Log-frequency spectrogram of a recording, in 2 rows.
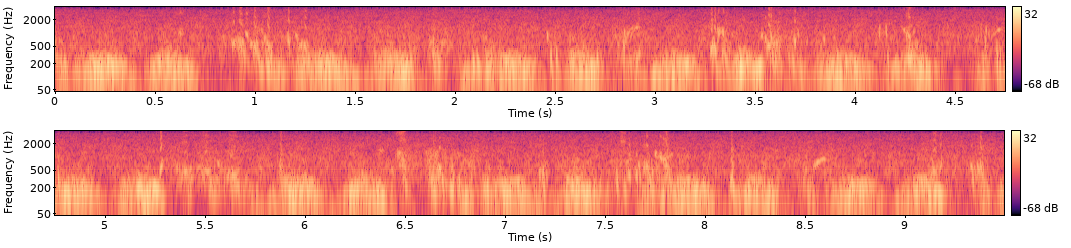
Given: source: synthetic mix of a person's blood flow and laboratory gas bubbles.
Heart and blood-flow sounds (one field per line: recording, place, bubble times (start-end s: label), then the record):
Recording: Doppler ultrasound of blood flow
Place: precordium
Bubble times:
0.00-0.17 s: bubbles
0.61-0.67 s: bubbles
0.86-1.43 s: bubbles
1.58-2.02 s: bubbles
2.06-2.22 s: bubbles
2.44-2.60 s: bubbles
2.62-2.97 s: bubbles
3.25-3.43 s: bubbles
3.50-3.98 s: bubbles
4.09-4.45 s: bubbles
4.57-4.82 s: bubbles
5.24-5.94 s: bubbles
5.96-6.06 s: bubbles
6.36-6.97 s: bubbles
7.15-7.24 s: bubbles
7.29-7.93 s: bubbles
8.10-8.20 s: bubbles
8.28-8.66 s: bubbles
9.10-9.22 s: bubbles
9.30-9.46 s: bubbles
From the record:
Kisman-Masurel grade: 232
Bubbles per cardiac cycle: several, 3 to 8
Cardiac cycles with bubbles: 50 to 99%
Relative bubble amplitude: moderate (0.250 to 0.450)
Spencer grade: 3 (all of the cardiac periods contain showers or single bubble signals, but not dominating or overriding the cardiac motion signals)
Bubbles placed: anywhere in the cardiac cycle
